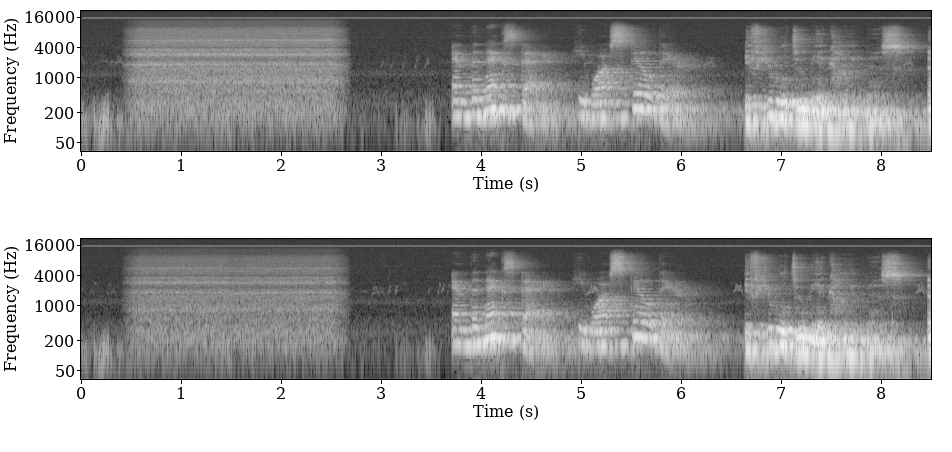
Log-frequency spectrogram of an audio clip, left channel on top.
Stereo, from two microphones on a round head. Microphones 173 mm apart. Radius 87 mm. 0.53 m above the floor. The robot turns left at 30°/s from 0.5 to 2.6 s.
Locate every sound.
3.7 s a woman speaking: 15° right (ahead or behind), 0.7 m
6.6 s a man speaking: 30° right (ahead or behind), 0.9 m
